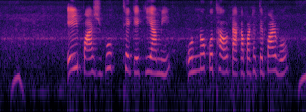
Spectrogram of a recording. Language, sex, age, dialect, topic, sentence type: Bengali, female, 36-40, Northern/Varendri, banking, question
